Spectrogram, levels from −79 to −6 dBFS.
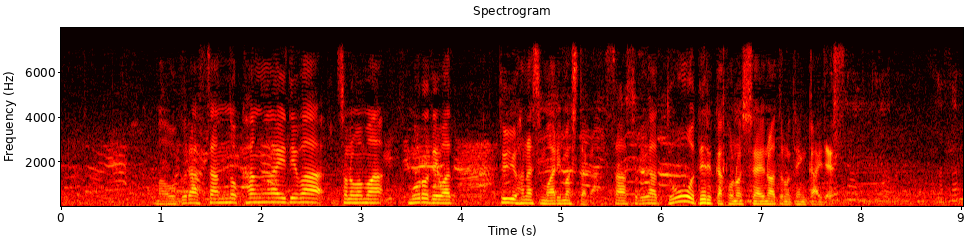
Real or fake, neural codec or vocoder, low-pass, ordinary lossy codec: real; none; 7.2 kHz; none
